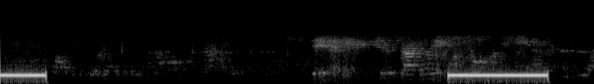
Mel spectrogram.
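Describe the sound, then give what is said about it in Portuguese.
A telephone ringing tone while a call goes through: a steady, low single-pitched beep lasting about a second, heard twice with a long pause and quiet talk in between. “Eu tô ligando pra ela”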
